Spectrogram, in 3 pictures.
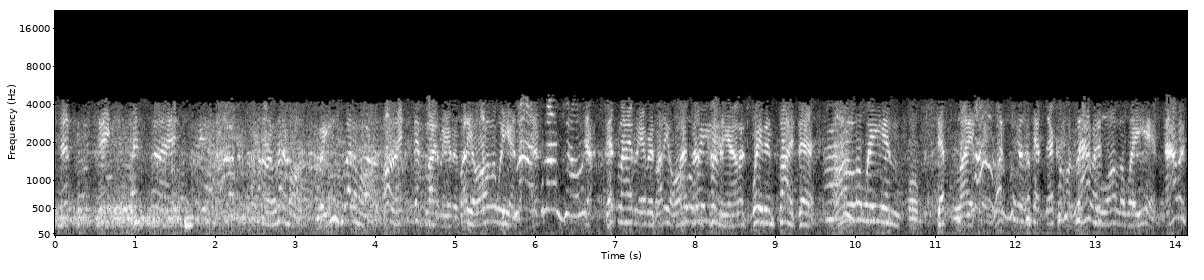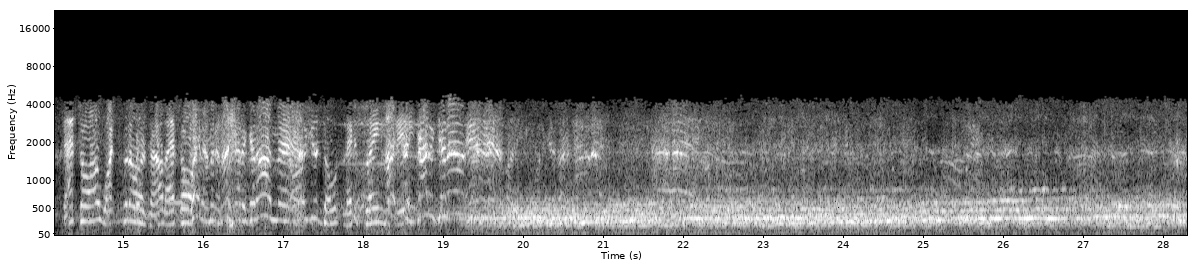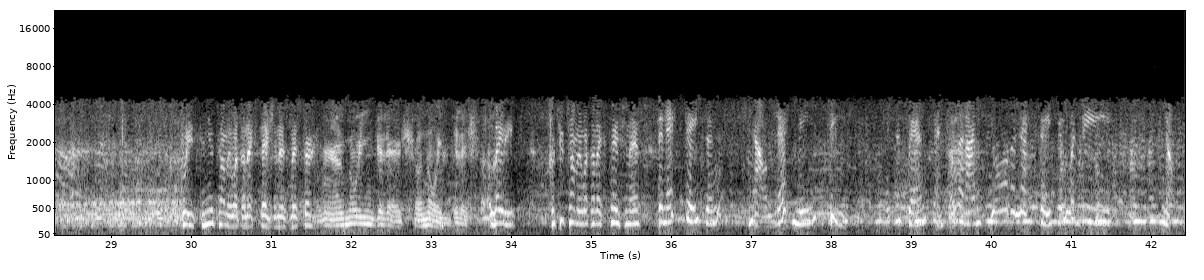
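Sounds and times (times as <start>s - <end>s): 
crowd babble in a busy subway station: 0.0s - 42.4s
speech: 4.3s - 20.2s, 30.0s - 42.4s
subway train pulling into the station with a rumbling roar: 19.0s - 30.0s.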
